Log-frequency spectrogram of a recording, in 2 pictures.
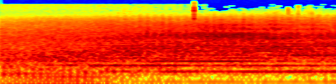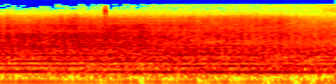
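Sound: helicopter roaring overhead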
